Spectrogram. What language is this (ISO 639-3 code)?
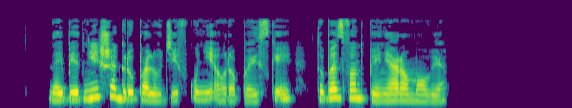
pol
